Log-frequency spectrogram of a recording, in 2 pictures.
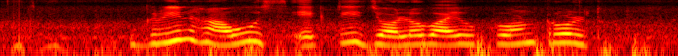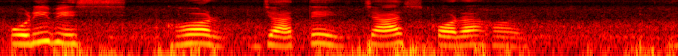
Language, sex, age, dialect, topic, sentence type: Bengali, female, 18-24, Northern/Varendri, agriculture, statement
